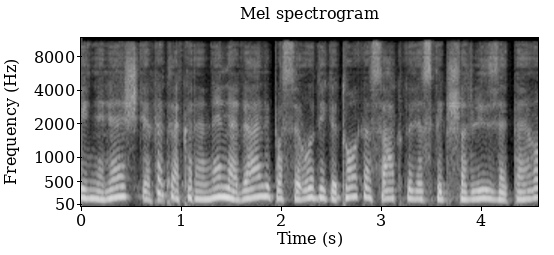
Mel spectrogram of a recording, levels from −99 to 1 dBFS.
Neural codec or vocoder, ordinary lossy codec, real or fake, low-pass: codec, 24 kHz, 0.9 kbps, WavTokenizer, medium music audio release; AAC, 64 kbps; fake; 10.8 kHz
